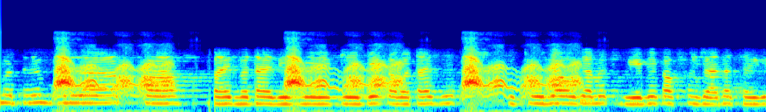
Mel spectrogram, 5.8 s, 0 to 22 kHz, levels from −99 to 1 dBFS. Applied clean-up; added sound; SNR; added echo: none; Dog; -4 dB; reverberation time 2.4 s.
